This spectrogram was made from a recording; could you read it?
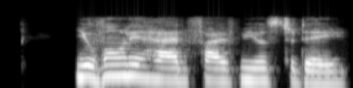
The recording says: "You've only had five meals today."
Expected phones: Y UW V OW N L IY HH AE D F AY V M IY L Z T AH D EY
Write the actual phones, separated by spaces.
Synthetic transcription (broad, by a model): Y UW V OW N L IY HH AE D F AY V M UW Z T AH D EY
